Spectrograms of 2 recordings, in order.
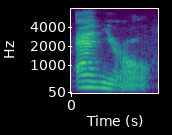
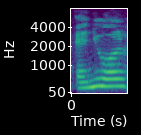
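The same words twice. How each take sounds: First: "annual" the English way, ann-yual; English-style pronunciation. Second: "annual" as Korean syllables, e-nyu-ol; Korean-sounding pronunciation. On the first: Teacher contrasting with Korean, "annual" pronounced English-style. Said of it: "영어식으로 읽어지는 거지". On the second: Teacher showing what to avoid, "annual" sounding Korean. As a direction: say "annual" like a Korean word, open first syllable. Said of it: "한국말처럼 느껴져요". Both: Shown as a demonstration.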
